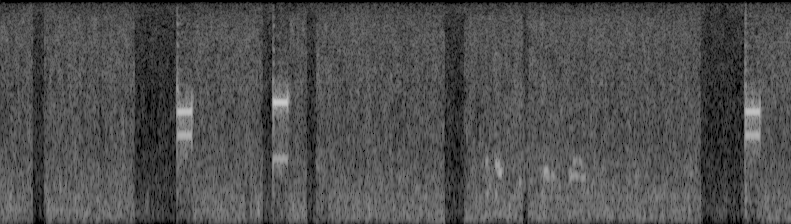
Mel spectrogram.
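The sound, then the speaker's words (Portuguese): Telephone dialing tones sound as a phone call is transferred: three short, sharp beeps spaced irregularly over a faint, hissy line. “Eu vou transferir o contato para o controle de qualidade, que dará continuidade à sua contratação.”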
